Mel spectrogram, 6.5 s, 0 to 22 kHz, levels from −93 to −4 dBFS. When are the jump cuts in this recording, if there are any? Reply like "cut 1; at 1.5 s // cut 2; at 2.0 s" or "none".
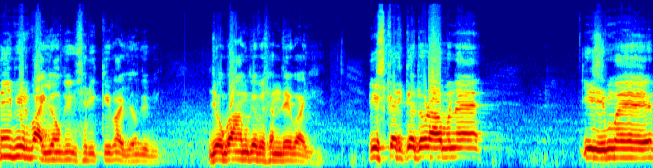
none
